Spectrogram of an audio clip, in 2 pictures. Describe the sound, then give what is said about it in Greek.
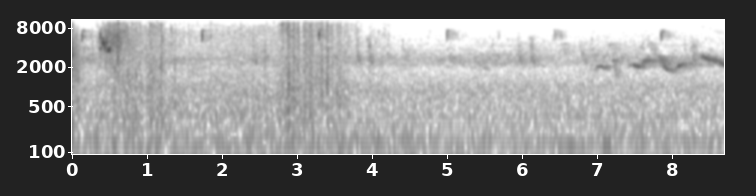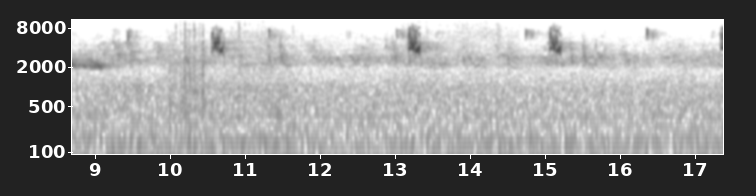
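A sparrow chirps in short, scattered bursts, some sharp, others faint, against a quiet outdoor background hiss with no talking. “Τι είναι αυτό? Ένα σπουργίτι είναι, πατέρα.”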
